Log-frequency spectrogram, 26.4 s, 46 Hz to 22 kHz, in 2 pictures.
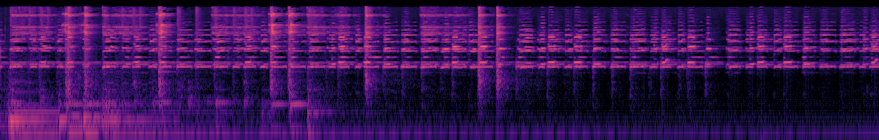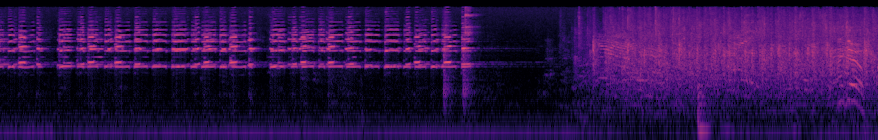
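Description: Live big-band jazz in an odd meter: repeated high held notes over light percussion clicks, ending abruptly about 20 seconds in. After a moment of near silence, the audience applauds.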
